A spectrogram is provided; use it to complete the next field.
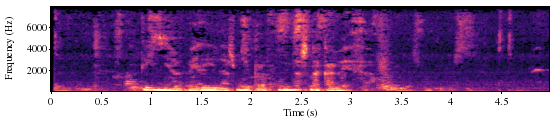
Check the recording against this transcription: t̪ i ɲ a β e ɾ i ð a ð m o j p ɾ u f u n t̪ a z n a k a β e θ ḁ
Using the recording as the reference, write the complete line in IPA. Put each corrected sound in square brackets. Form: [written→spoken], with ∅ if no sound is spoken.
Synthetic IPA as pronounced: t̪ i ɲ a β e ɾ i ð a [ð→z] m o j p ɾ [u→o] f u n [t̪→d̪] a z n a k a β e θ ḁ

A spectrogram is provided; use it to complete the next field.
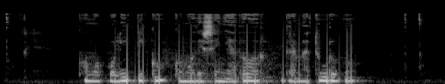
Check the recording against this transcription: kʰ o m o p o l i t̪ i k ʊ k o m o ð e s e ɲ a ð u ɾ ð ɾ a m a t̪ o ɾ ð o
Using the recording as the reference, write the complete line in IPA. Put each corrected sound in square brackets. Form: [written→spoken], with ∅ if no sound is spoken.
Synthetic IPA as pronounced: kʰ o m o p o l i t̪ i k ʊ k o m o ð e s e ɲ a ð [u→o] ɾ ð ɾ a m a t̪ [o→u] ɾ [ð→ɣ] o

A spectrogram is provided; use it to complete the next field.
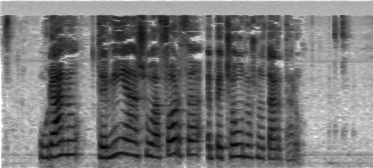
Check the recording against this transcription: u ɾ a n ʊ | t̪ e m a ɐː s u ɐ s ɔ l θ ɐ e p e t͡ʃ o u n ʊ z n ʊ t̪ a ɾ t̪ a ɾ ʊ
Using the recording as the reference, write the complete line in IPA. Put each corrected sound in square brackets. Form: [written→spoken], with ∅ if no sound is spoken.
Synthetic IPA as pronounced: u ɾ a n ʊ | t̪ e m [a→i] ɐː s u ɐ [s→f] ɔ [l→ɾ] θ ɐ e p e t͡ʃ o [u→w] n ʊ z n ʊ t̪ a ɾ t̪ a ɾ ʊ

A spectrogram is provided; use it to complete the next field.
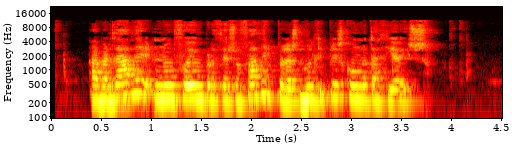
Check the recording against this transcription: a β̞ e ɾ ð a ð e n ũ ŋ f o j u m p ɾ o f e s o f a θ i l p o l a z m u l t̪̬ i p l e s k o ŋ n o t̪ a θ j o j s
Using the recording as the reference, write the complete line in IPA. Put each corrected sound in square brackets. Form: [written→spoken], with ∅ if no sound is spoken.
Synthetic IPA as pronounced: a β̞ e ɾ ð a ð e n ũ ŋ f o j u m p ɾ o [f→θ] e s o f a θ i l p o l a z m u l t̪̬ i p l e s k o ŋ n o t̪ a θ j o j s

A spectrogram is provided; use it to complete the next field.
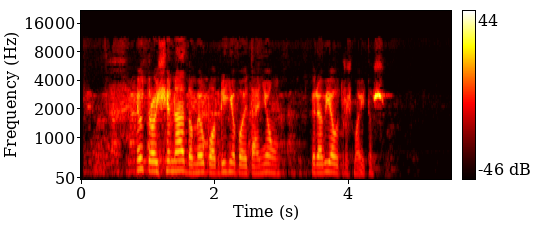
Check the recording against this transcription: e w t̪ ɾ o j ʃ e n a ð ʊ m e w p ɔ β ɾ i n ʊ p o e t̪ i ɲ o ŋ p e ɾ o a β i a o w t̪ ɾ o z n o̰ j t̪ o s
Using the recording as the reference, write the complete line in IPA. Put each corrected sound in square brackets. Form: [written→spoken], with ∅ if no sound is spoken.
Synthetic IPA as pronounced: e w t̪ ɾ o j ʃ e n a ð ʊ m e w p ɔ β ɾ i [n→ɲ] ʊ p o e t̪ [i→a] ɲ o ŋ p e ɾ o a β i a o w t̪ ɾ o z [n→m] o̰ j t̪ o s

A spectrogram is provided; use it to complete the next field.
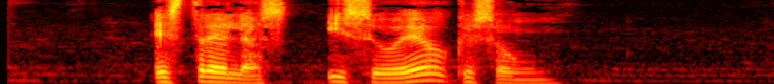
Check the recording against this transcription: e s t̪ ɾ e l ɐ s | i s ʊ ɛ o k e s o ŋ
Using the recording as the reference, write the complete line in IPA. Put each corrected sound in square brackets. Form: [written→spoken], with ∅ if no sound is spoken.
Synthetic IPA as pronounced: e s t̪ ɾ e l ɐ s | i s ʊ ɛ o k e s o ŋ

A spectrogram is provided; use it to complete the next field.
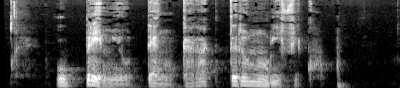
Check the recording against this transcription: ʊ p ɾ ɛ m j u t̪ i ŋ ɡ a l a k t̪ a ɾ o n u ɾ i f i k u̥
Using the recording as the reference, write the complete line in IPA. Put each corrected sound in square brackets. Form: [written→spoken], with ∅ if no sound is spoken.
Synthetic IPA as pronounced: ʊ p ɾ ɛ m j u t̪ [i→ɛ] ŋ [ɡ→k] a [l→ɾ] a k t̪ [a→e] ɾ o n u ɾ i f i k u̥

